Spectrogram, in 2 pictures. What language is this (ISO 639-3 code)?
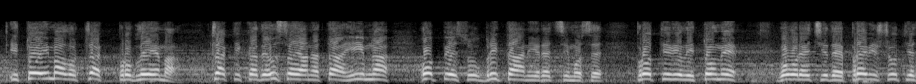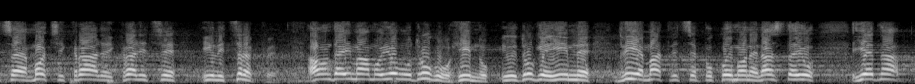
srp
